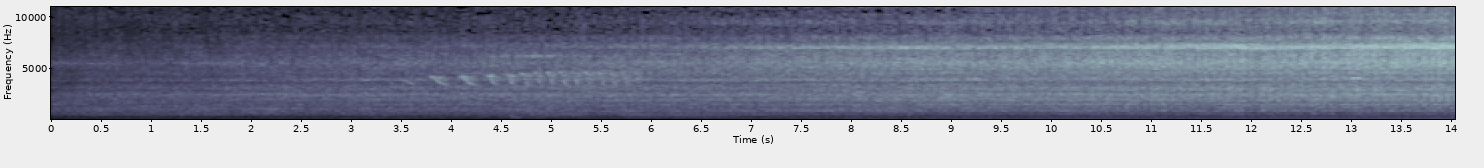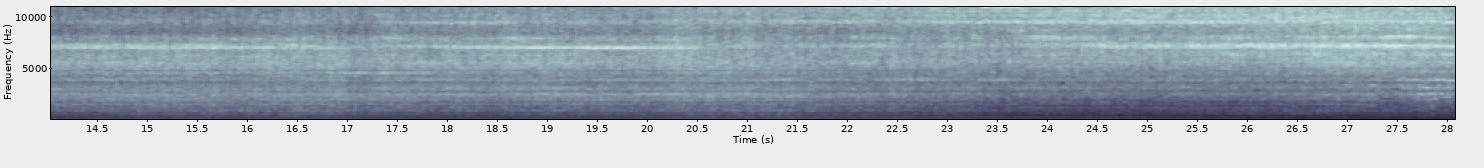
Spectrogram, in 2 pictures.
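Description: Norfolk Southern freight train's diesel locomotives approaching and passing close by, the steady engine drone growing louder throughout as the lead units near and reach the camera.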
